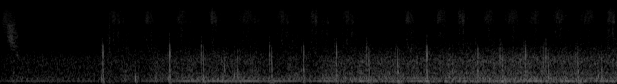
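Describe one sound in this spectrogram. Quick footsteps run across hard pavement.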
